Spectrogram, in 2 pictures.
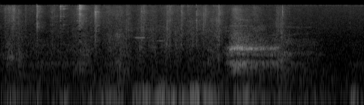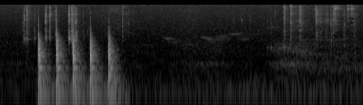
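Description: Knocking on a door: about six quick raps in a little over a second, about halfway through.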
